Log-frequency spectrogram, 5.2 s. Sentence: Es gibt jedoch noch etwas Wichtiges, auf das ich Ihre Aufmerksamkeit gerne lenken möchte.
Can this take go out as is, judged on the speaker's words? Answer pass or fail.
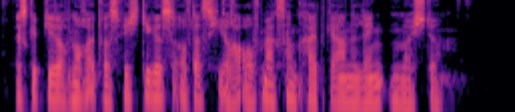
pass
